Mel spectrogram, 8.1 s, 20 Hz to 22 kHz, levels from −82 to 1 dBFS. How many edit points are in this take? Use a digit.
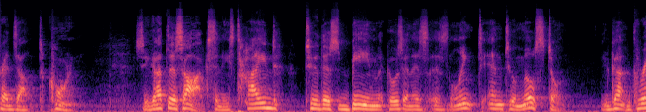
1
